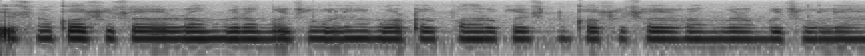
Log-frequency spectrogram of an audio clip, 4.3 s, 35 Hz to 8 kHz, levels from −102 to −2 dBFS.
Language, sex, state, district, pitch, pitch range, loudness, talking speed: Hindi, female, Bihar, Patna, 185 Hz, 185-190 Hz, -18 LUFS, 260 wpm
